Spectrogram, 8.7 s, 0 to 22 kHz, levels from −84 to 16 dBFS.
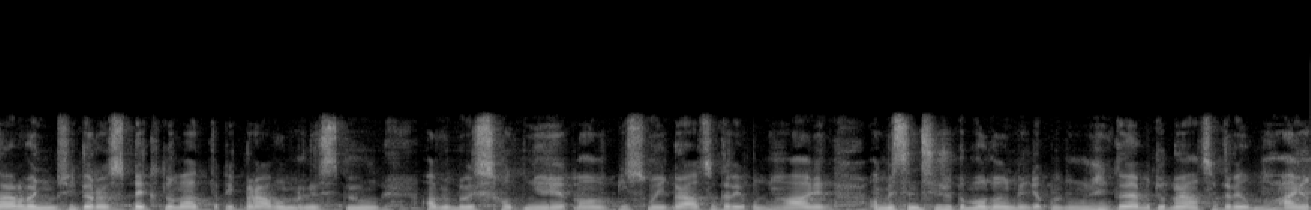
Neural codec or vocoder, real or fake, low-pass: autoencoder, 22.05 kHz, a latent of 192 numbers a frame, VITS, trained on one speaker; fake; 9.9 kHz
